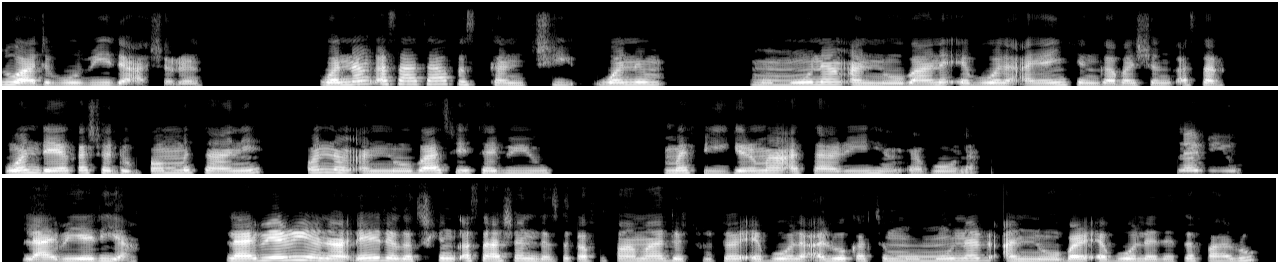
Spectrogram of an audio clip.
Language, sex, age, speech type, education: Hausa, female, 30-45, spontaneous, tertiary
